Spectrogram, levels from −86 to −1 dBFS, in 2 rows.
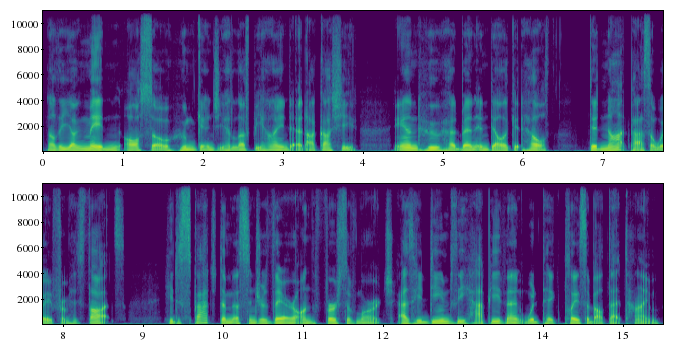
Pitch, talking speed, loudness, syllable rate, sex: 105 Hz, 185 wpm, -19 LUFS, 4.9 syllables/s, male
